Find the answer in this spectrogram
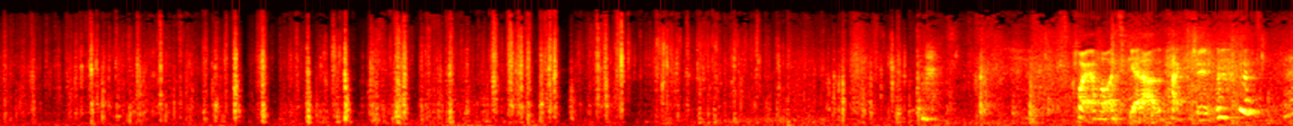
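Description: A long cardboard shipping box being torn and pried open by hand, a dense run of irregular snaps, rips and rustles of cardboard and packaging. A woman's voice comes in near the end.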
